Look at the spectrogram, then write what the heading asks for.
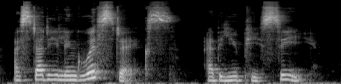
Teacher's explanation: We knew already that the person was a student and that they were studying at university, but the new information is the subject they're studying, linguistics. So that word, linguistics, stressed on the third syllable, would receive the main stress because it is new information. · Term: new information stress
